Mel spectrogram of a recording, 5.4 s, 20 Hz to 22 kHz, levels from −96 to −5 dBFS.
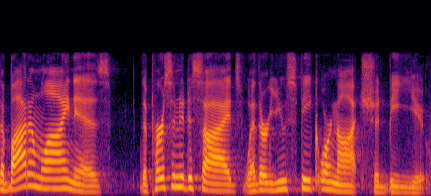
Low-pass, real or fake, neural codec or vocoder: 7.2 kHz; real; none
